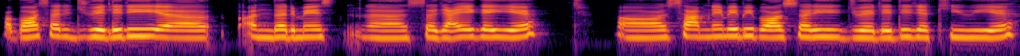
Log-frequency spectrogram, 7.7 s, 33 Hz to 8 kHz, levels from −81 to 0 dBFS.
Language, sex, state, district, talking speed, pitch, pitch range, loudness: Hindi, female, Haryana, Rohtak, 165 wpm, 215 Hz, 205-220 Hz, -16 LUFS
